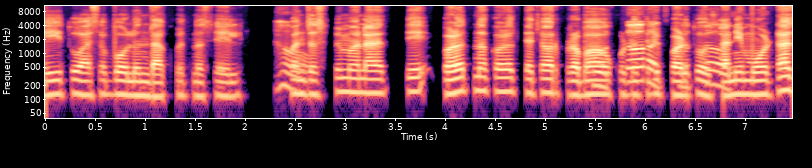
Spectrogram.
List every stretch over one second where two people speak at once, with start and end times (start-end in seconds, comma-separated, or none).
5.5-6.8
